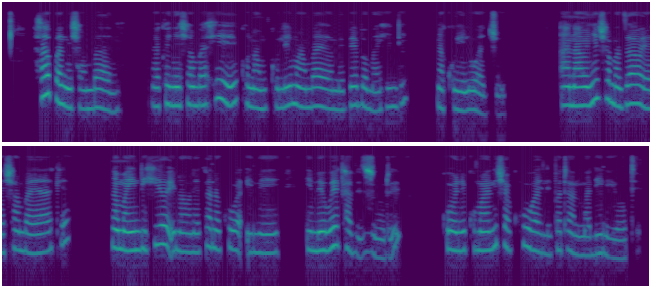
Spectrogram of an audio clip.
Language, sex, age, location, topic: Swahili, female, 25-35, Nakuru, agriculture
